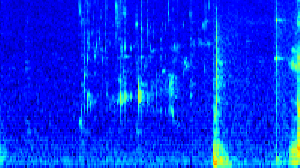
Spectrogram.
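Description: Water dripping and plinking in a glass bowl, followed by a heavy knock about three seconds in and a sharp click shortly after.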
